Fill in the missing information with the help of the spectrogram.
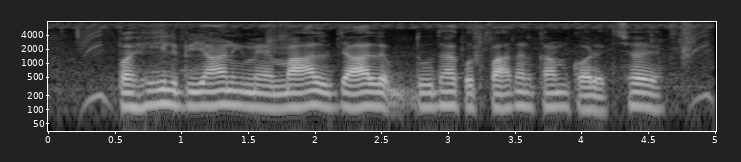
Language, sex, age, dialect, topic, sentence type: Maithili, male, 18-24, Southern/Standard, agriculture, statement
